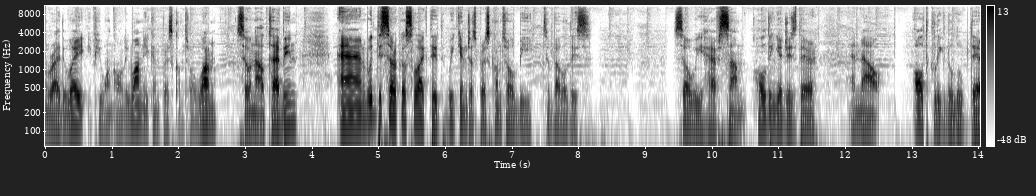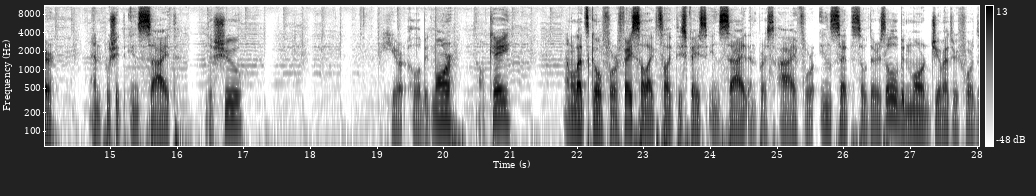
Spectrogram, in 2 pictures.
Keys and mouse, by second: 1.8 ctrl+1, 2.2 ctrl+2, 2.7 Tab, 3.2 shift+middle click, 6.1 ctrl+b, 10.0 click, 12.1 alt+click, 13.5 middle click, 14.1 g, 14.3 x, 16.5 click, 16.8-18.3 middle drag, 18.5 g, 18.7 x, 19.6 click, 19.9-21.4 middle drag, 21.4 ctrl+z, 22.5 3, 23.1 click, 24.5 i, 26.2 click, 27.0 middle click.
